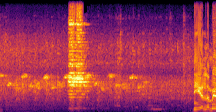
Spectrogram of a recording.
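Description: Birds chirping faintly over outdoor background noise, with one louder, brief call about one and a half seconds in.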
